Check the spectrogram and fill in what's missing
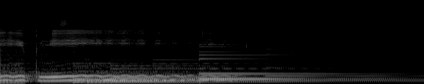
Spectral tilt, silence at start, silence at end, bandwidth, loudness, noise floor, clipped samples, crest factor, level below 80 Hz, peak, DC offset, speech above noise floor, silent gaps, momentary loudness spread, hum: -8 dB/octave; 0 s; 0.3 s; 10.5 kHz; -37 LUFS; -60 dBFS; under 0.1%; 12 dB; -68 dBFS; -24 dBFS; under 0.1%; 25 dB; none; 21 LU; 50 Hz at -55 dBFS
